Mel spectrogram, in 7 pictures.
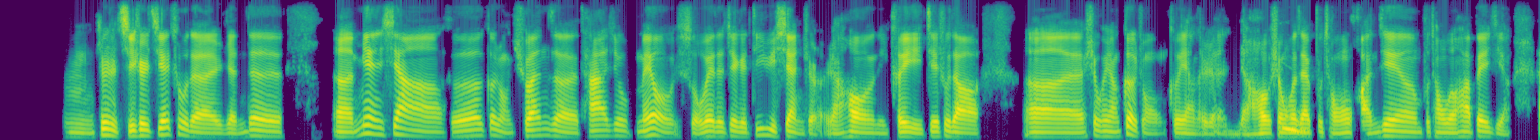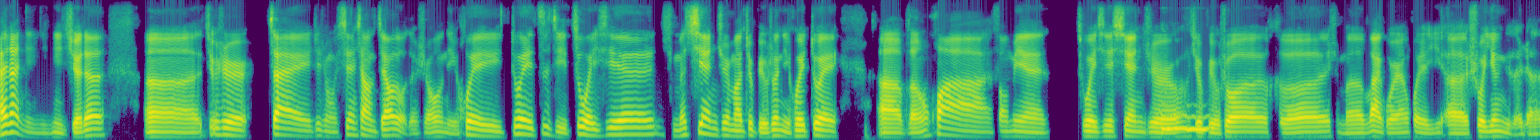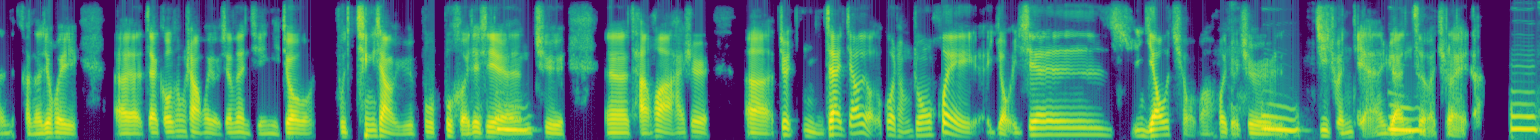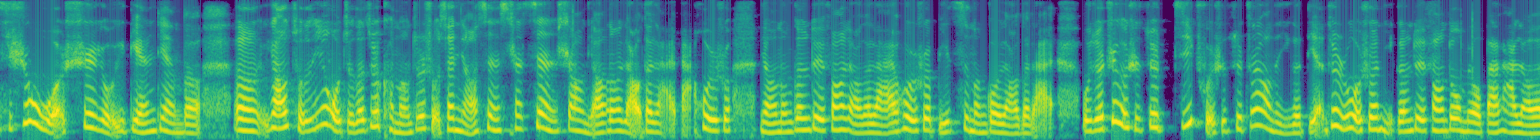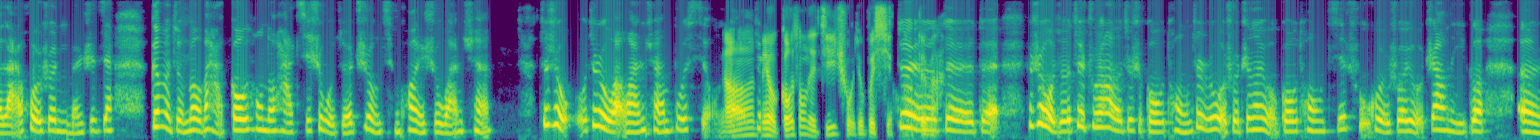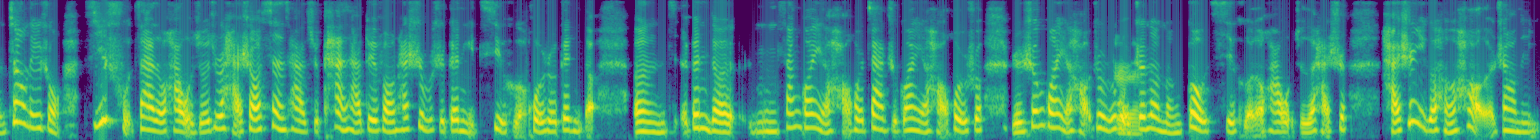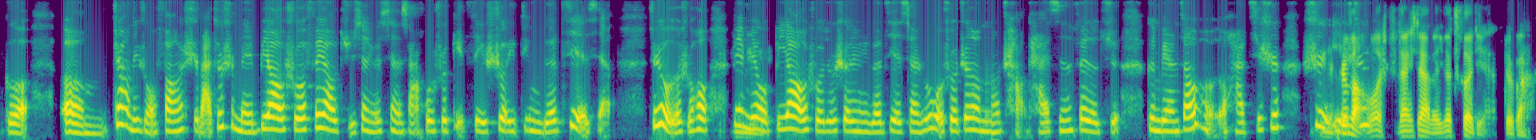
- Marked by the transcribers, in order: teeth sucking; teeth sucking; teeth sucking; teeth sucking; teeth sucking; teeth sucking
- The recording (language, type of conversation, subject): Chinese, podcast, 你怎么看待线上交友和线下交友？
